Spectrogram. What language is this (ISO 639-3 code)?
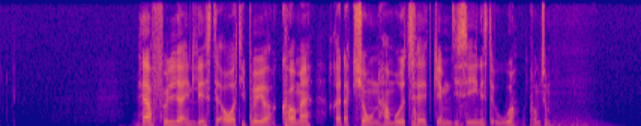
dan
